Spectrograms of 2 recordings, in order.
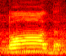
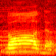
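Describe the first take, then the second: First: The first sound is a heavy, thick d. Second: The same.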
